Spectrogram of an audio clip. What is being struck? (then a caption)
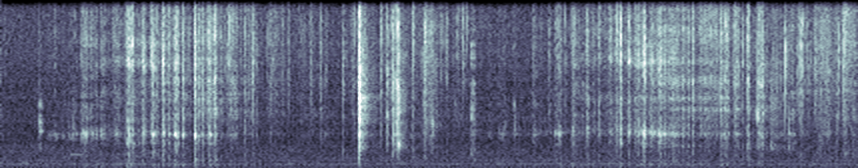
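Bar of soap scraped with a metal blade. A metal blade scrapes flakes off the face of a solid, dark grey rectangular soap bar. The result is a bright, dry, crackling scrape with quick rustling strokes and two sharper, louder clicks in the middle.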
